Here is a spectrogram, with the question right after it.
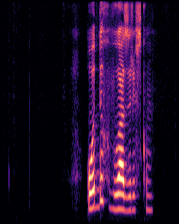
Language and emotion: Russian, neutral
